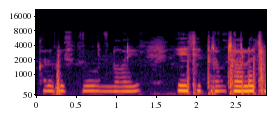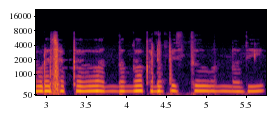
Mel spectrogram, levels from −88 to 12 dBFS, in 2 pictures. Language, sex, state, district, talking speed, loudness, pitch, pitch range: Telugu, female, Andhra Pradesh, Sri Satya Sai, 105 wpm, -16 LUFS, 225 Hz, 220-235 Hz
